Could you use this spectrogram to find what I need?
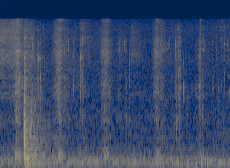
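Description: Biting and chewing a chocolate-flavoured cookie: one sharp crunch near the start, then a string of softer, rhythmic crunchy chews at moderate loudness.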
